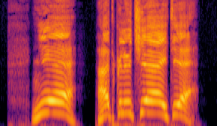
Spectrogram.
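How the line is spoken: Golem's roared command. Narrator (Russian): проревел голем, отдавая приказ защитникам

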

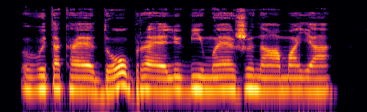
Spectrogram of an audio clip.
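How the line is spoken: Intimate purr. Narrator (Russian): промурлыкал

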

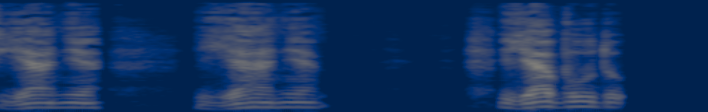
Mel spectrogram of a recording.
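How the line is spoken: Stammering repetition. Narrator (Russian): повторяла, заикаясь

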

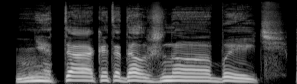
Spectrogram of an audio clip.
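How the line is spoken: Pained dying moan. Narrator (Russian): простонал гном, вернее, Дуэргар, морщась

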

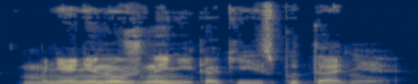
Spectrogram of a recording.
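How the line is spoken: Barking snap. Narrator (Russian): рявкнул Ксанатос

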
